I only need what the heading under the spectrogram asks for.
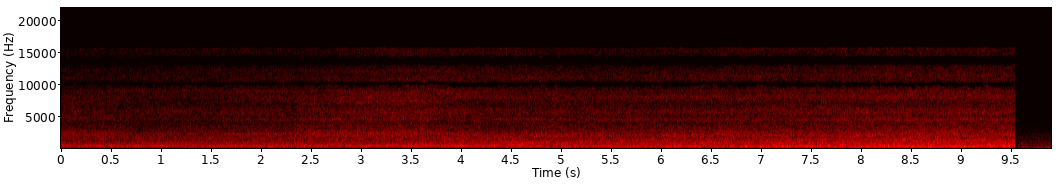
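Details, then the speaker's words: WMW-Heckert dual-spindle universal milling machine, vertical spindle at its 1800 rpm maximum: an even, steady whirr with a faint constant tone and no knocks or grinding; the spindle runs quietly. "Working of spindle at its maximum speed, that is 1800 RPM. You can hear there is no extra noise from the spindle. Even at its high RPM also."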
